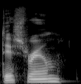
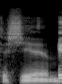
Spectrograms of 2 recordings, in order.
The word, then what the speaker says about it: Dishoom: Wasn't it eventually called Dishroom? Or was it called Dishoom? – She's like, we don't pronounce the R in England. We just call it Dishoom. – It's silent here.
